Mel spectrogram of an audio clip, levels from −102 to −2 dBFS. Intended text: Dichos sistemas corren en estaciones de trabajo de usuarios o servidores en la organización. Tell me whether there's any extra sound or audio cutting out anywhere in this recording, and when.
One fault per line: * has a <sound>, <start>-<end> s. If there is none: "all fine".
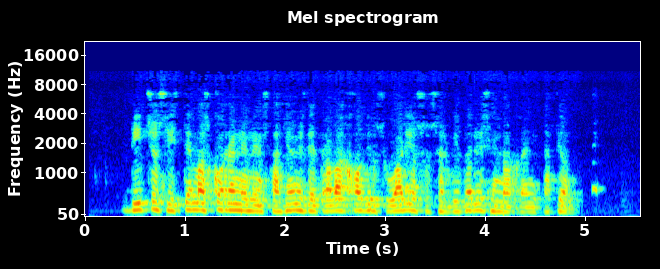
* has a sneeze, 5.1-5.2 s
